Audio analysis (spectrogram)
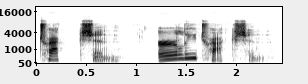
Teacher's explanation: Traction, the C is really a K, so you do put your tongue in the K position, track, but you don't release the K noise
